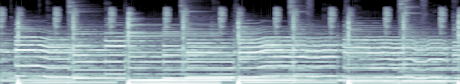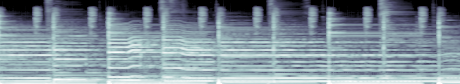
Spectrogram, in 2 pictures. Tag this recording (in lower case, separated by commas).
music, guitar, plucked string instrument, musical instrument, strum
